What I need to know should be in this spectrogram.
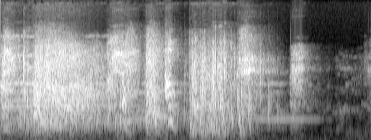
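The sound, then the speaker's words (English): Heavy crashes and thuds as a piano bench is kicked over during a struggle, a radio drama sound effect. Several loud, jumbled impacts follow one another, then the noise dies down to quiet. “I put my right heel tightly against the leg of the piano bench. And then as I felt the cold muzzle of his gun against the back of my head, I suddenly dropped to the floor, kicking the bench against his...”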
